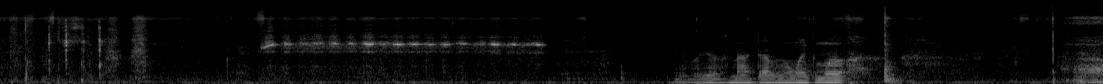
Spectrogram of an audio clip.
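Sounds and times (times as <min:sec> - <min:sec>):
person whistling high note: 0:02.6 - 0:05.5.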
